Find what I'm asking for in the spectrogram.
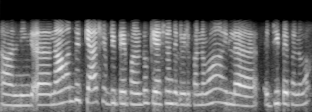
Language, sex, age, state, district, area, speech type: Tamil, female, 18-30, Tamil Nadu, Tiruvannamalai, urban, conversation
